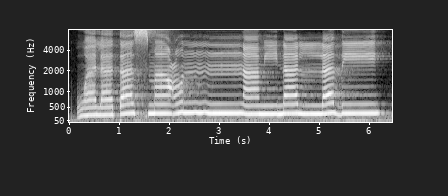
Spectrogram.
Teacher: Maka cara membacanya alif lam pertama tidak perlu dibaca ya. Jadi dari nun langsung dimasukkan atau diidghamkan ke lam berikutnya. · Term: alif lam syamsiyah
